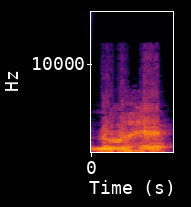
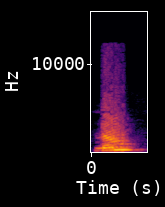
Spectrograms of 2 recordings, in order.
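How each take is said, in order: First: The word ends with an added breathy h sound. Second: The word ends without any h sound. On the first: "हम उच्चरित करेंगे नम है" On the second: "इसको क्या बोलेंगे नम"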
